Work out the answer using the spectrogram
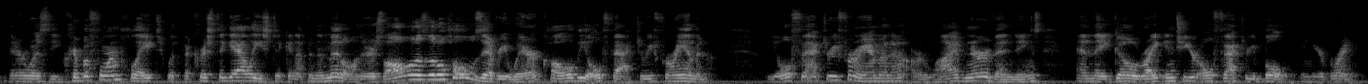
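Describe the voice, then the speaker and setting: A man's voice: a little high, expressive, fairly quick, echoey room, poor audio. A man teaching a class in a conversational, emphatic lecture style, often asking his listeners questions.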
